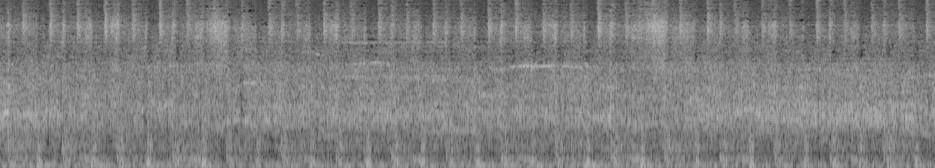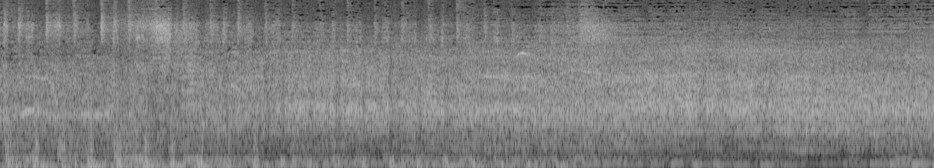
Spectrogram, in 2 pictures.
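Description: Loud amplified electronic dance-pop played live in a concert hall, recorded from within the crowd, with a steady bass beat and crowd cheering over it. The beat drops out in the last few seconds while the music carries on.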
